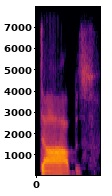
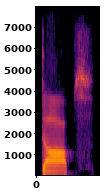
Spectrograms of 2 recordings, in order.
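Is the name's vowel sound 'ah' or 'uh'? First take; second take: ah; ah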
